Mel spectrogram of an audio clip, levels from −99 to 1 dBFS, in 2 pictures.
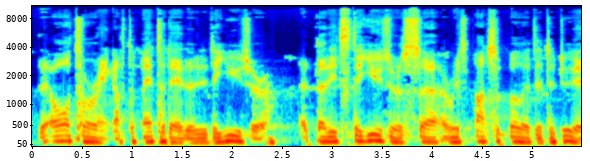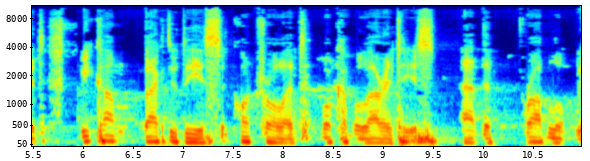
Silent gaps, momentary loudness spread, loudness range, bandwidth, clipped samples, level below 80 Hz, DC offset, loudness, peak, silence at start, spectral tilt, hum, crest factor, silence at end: none; 7 LU; 2 LU; 11 kHz; under 0.1%; -38 dBFS; under 0.1%; -18 LUFS; -2 dBFS; 0.05 s; -5.5 dB/octave; none; 14 dB; 0 s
